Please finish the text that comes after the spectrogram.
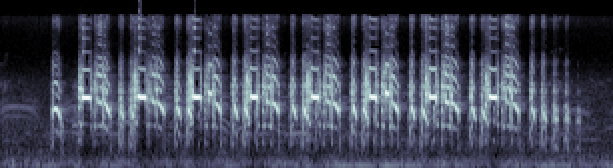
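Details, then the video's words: Francolin, locally called Irani teetar, calling loudly: a rapid chattering run of harsh, squawky, broken notes lasting about five seconds, with a brief higher clear note recurring roughly every half second, over a quiet background. "Irani teetar ki awaz"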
